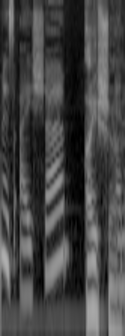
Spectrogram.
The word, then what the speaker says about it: Aisyah: middle name now yeah my middle name is Aisha Aisha and it's spelled in like the Indonesian way um so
